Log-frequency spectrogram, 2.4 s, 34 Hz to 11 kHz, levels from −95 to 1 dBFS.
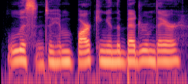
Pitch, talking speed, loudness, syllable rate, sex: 160 Hz, 205 wpm, -19 LUFS, 5.7 syllables/s, female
